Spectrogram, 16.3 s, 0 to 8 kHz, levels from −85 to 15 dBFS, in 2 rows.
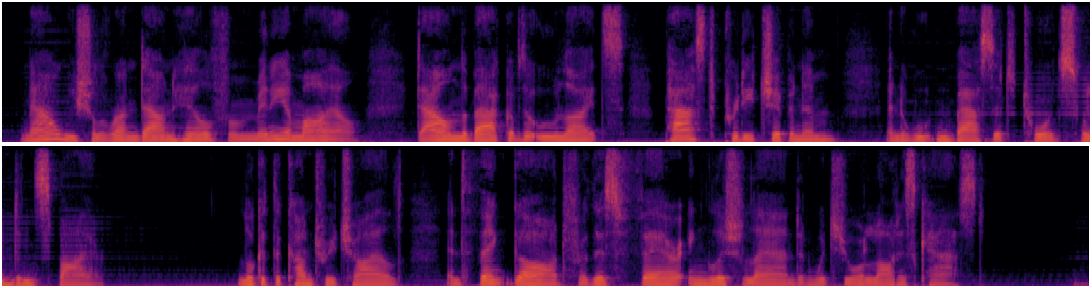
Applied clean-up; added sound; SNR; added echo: neural separator model SepFormer DNS4.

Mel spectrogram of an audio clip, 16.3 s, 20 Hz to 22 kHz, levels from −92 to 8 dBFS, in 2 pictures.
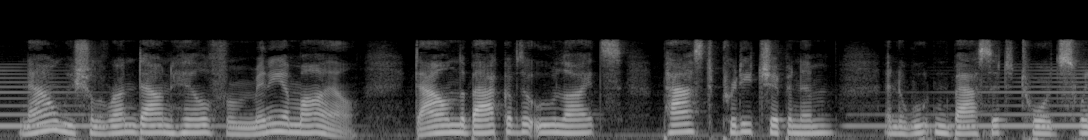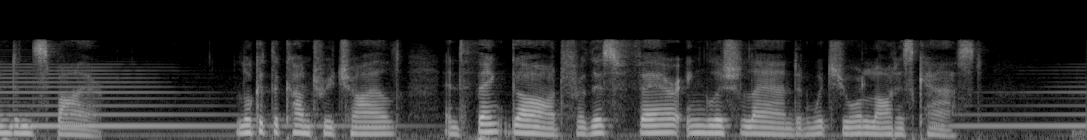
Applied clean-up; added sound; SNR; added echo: none; Wind instrument, woodwind instrument; 12 dB; none.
